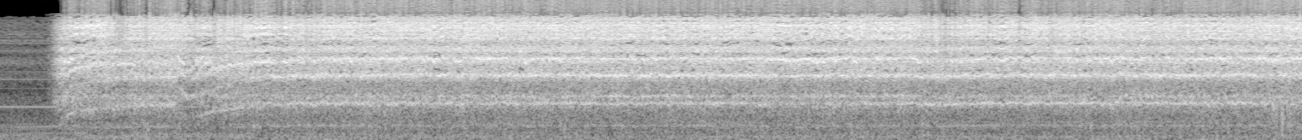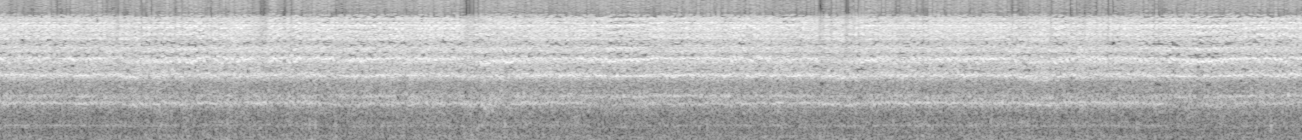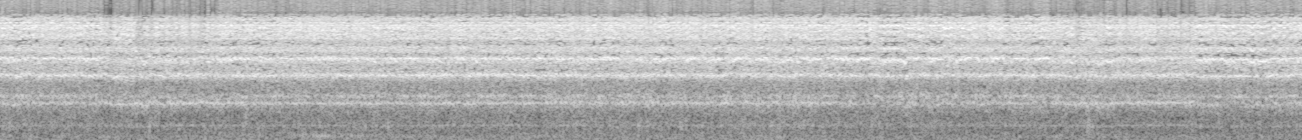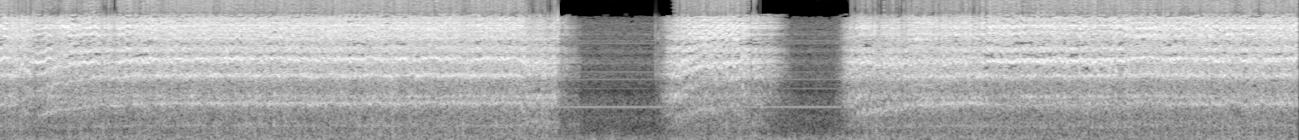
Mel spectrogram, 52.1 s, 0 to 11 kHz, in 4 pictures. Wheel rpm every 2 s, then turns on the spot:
110, 200, 230, 230, 230, 230, 230, 230, 230, 230, 230, 230, 230, 230, 230, 230, 230, 230, 230, 210, 230, 240, 110, 90, 200, 230.
none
